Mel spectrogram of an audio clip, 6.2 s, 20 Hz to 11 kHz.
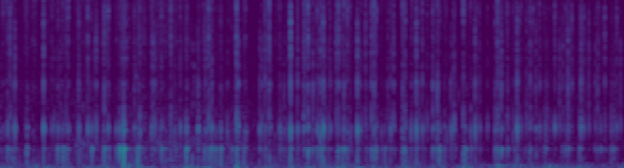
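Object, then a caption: Paper cup. An empty white paper cup, small and hollow, is held tilted near the mic while fingertips and nails tap and scratch its base and sides. The result is a quiet, rapid patter of dry clicks and light scratching, each tap dying away at once, over a steady hollow tone near 400 Hz.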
